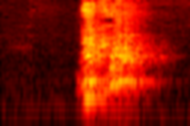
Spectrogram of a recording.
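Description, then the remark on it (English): A single loud dog bark, slightly drawn out, breaking an otherwise quiet moment with no one talking. “I swear to God, dog. Shut up”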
